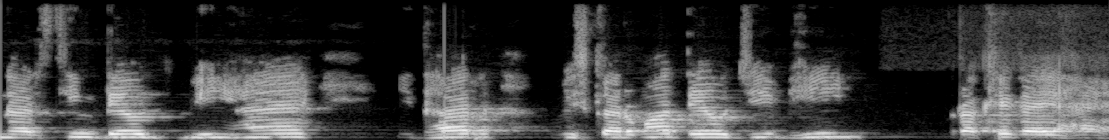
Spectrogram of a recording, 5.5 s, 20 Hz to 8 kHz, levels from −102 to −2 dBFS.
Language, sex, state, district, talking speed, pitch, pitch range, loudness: Hindi, male, Chhattisgarh, Balrampur, 130 wpm, 190 Hz, 180-200 Hz, -16 LUFS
